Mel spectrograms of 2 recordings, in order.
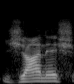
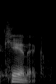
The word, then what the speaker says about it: Canik: not pronouncing canik properly in the turkish language it's pronounced zhanish or something like that but i don't speak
